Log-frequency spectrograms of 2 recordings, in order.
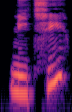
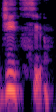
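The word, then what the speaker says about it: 日: cannot change it all right so this is pronounced nichi sometimes is pronounced he sometimes is pronounced ka sometimes it's pronounced jitsu and it's going to depend basically on what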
